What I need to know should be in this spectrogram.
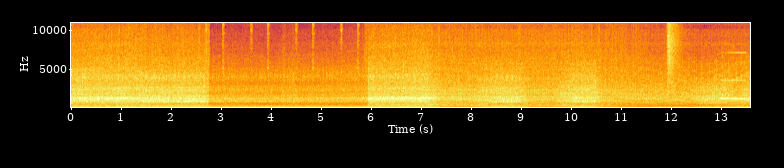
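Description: A heavy diesel engine rumbles steadily and revs up and down.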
